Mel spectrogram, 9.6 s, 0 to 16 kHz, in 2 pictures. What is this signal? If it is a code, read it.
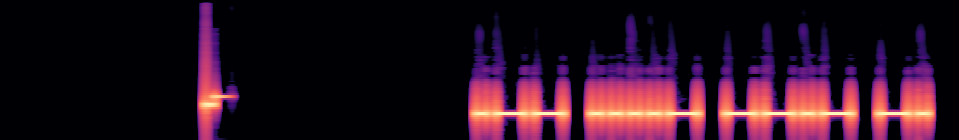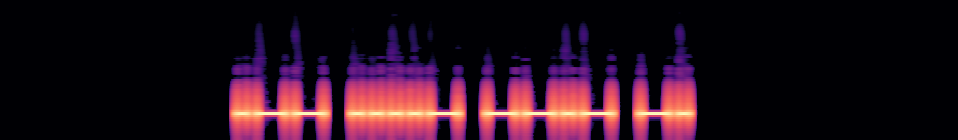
Morse code, heard as a keyed tone, about 25 wpm, 700 Hz. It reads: W4QN W4QN
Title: Easy Call Signs Repeated 2x - 25wpm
